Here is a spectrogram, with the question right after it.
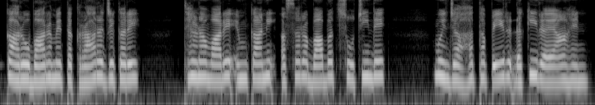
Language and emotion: Sindhi, fearful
